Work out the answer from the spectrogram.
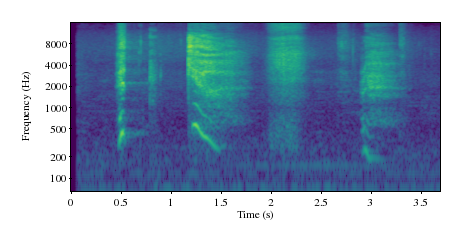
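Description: Sharp intake of breath, then a loud explosive sneeze followed by a few softer blowing exhales; a single ordinary sneeze.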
